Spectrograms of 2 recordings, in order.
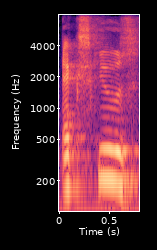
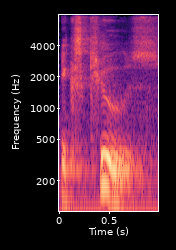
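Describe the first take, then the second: First: The stress is on the first syllable. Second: The stress is on the second syllable. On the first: The speaker calls it wrong. "Excuse नहीं कहा जा सकता" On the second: The speaker calls it right. "Stress आप देख रहे हैं, सुन रहे हैं कि सी पर है"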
